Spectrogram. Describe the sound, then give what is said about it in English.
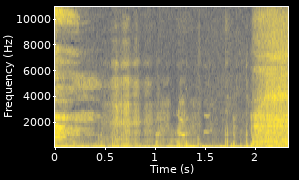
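The speaker's dog, Amir, breathes and snorts in a few rough, wheezy huffs in irregular rhythm over a soft, noisy background, with no talking. “Guys, really, this is Amir, it's my dog.”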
